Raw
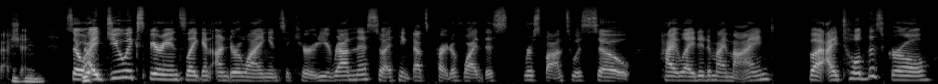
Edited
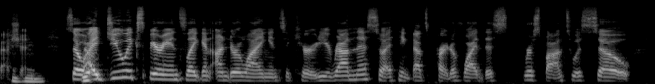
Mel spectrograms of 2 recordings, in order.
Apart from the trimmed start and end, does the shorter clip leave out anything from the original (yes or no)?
no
